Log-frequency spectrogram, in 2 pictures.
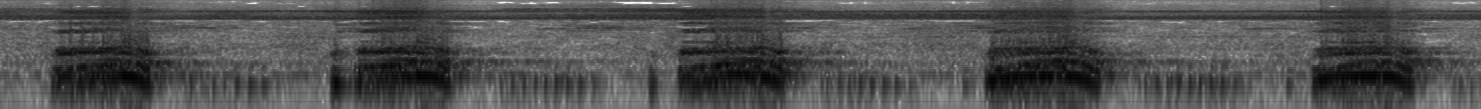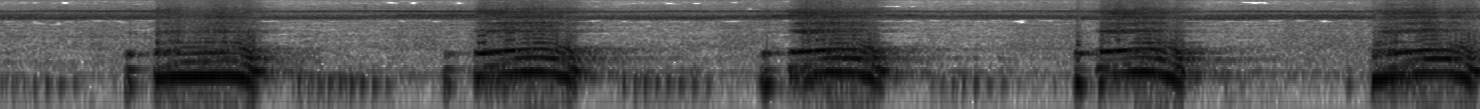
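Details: Orangutan giving slower hooting calls, each a rising-then-falling harmonic note repeated roughly every one and a half seconds, with a steady high-pitched hiss behind.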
